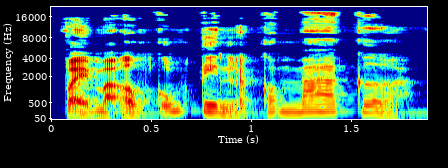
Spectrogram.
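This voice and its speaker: A sharp-tongued village wife scolds and mocks in a high, piercing voice, as a male storyteller puts her on. The tone is husky and the pitch leaps about. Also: sing-song, a little fast, exaggerated voice. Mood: mocking. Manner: shrill, mocking, nagging.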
